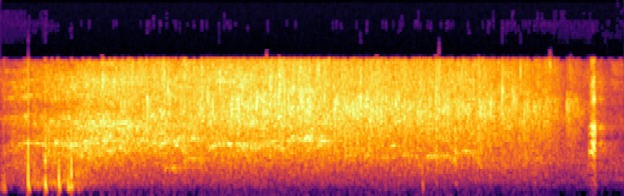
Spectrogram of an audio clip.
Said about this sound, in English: Oh, look at these young people clapping.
